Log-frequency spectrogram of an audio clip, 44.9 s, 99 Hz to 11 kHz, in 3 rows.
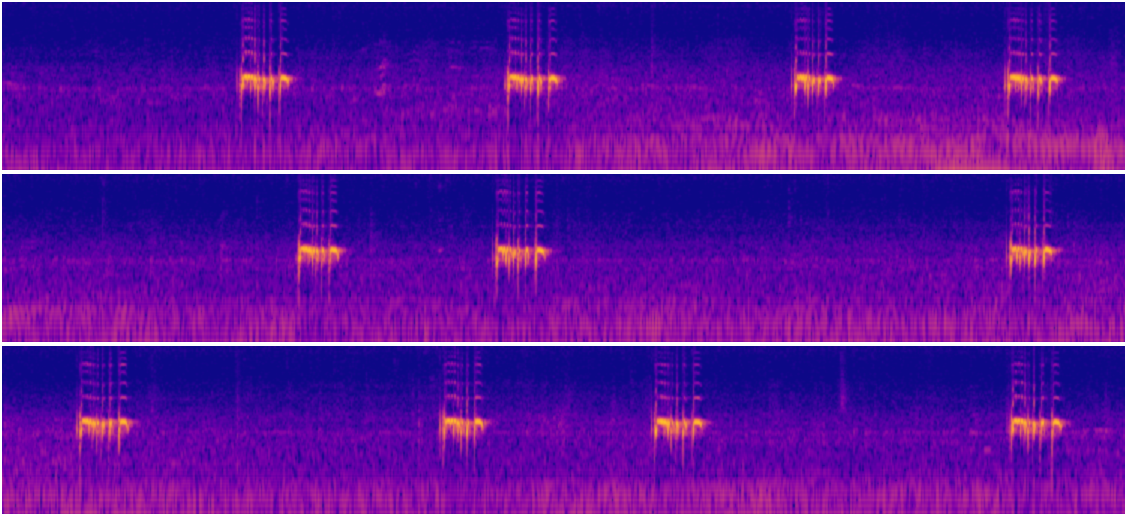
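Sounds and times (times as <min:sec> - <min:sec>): dove cooing: 0:03.1 - 0:03.9, 0:06.7 - 0:07.5, 0:10.5 - 0:11.3, 0:13.4 - 0:14.2, 0:18.9 - 0:19.6, 0:21.5 - 0:22.4, 0:28.4 - 0:29.1, 0:30.9 - 0:31.8, 0:35.8 - 0:36.5, 0:38.6 - 0:39.4, 0:43.4 - 0:44.2.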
